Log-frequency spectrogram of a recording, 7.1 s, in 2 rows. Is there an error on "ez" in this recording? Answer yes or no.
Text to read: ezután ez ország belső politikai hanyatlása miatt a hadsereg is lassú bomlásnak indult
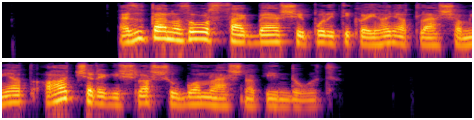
yes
